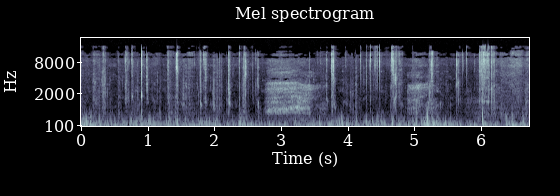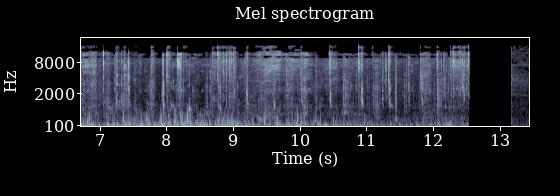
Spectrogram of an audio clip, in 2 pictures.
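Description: Close-up chewing of cooked crab meat: wet mouth clicks, smacking and chewing, with a short voiced sound about three seconds in. The sound cuts off abruptly just before the end.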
